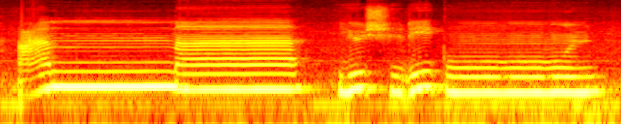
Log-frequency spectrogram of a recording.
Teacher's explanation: میم کے اوپر غنہ کرنا ہے کیونکہ میم کے اوپر شد ہے. جب کبھی میم پر اس طرح کی شد آ جائے تو میم پہ غنہ کرتے ہیں.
